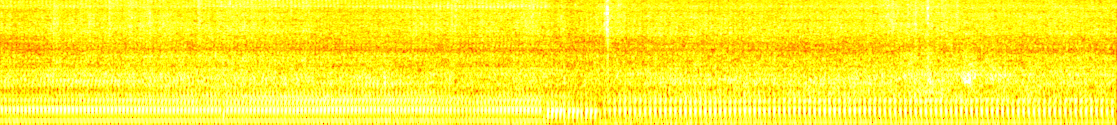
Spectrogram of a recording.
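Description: A dirt bike rides along the edge of a creek, its engine a loud steady close drone with a brief shift in pitch midway, with no talking.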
